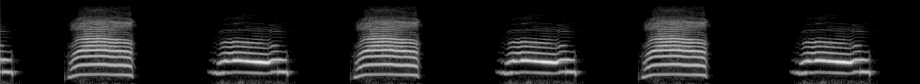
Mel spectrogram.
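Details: Meows from a male cat in heat alternate between long, loud, bright calls and shorter, lower, flatter ones, six in total, spaced roughly every one and a half seconds.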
